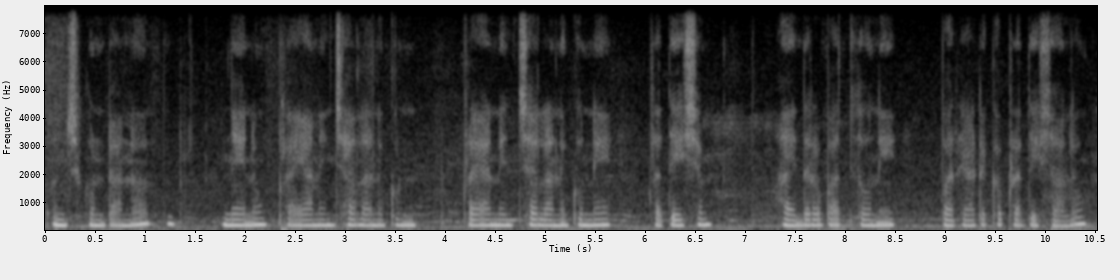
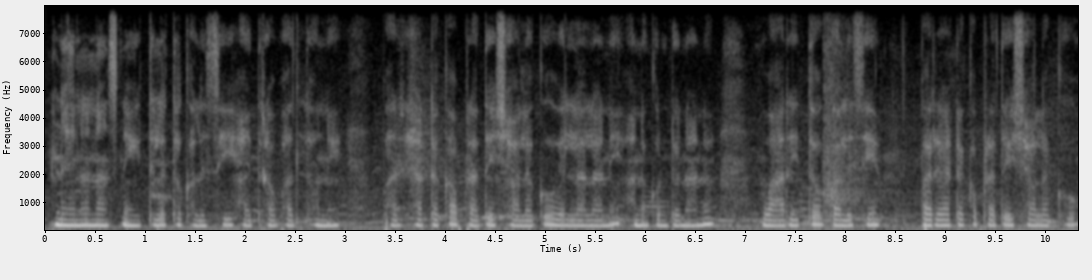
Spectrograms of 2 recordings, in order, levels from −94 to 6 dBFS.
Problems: constant background noise, background conversations at intervals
